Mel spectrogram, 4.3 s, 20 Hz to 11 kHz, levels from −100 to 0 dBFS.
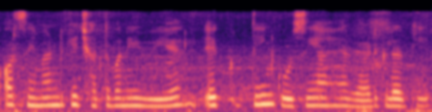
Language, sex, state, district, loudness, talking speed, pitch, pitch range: Hindi, female, Haryana, Jhajjar, -17 LUFS, 195 wpm, 220 Hz, 210-235 Hz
